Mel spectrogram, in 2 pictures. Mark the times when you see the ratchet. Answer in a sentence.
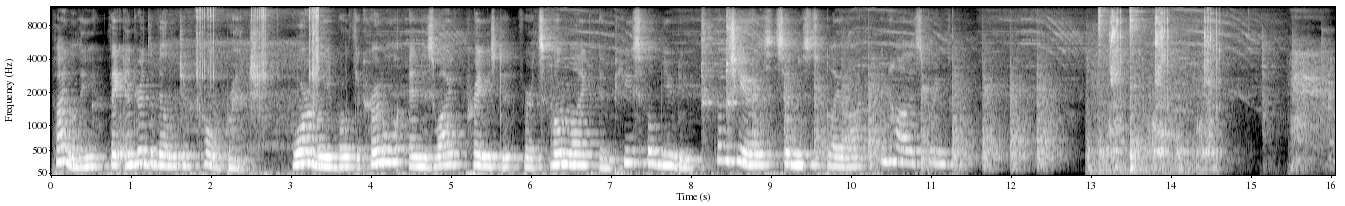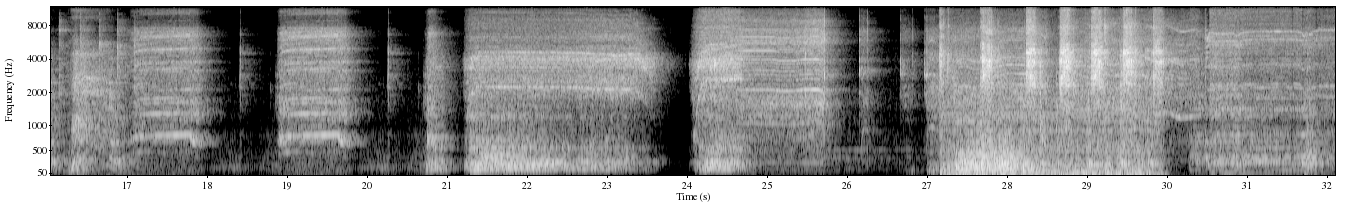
You can hear the ratchet from 1.8 to 3.5 s, from 12.9 to 14.7 s and from 27.1 to 30.0 s.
